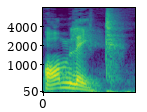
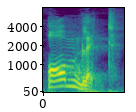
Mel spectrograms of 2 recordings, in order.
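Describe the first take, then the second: First: The final syllable sounds like 'late'. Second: The final syllable sounds like 'lit'. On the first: The speaker calls it wrong. "We say omelette ... we mispronounce the word" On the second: The speaker calls it right. "The word should be omelette, omelette, not late"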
